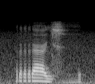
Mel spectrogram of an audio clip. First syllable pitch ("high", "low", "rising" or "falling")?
falling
